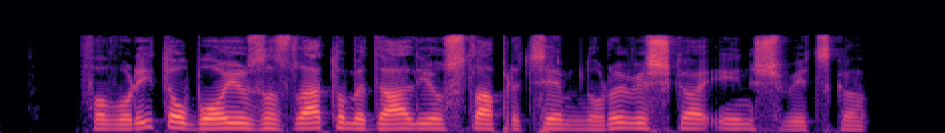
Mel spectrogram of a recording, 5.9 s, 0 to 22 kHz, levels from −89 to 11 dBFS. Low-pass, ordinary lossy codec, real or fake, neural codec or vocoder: 7.2 kHz; none; real; none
